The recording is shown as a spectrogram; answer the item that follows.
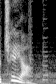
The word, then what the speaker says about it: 최: 내 이름은 초이가 아니라 최야. 왜 아직도 제대로 발음하지 못하는 거야?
